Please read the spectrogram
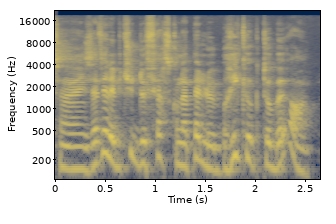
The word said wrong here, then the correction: Bricktober: Euh, non, pardon, le Bricktober, il faut dire.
